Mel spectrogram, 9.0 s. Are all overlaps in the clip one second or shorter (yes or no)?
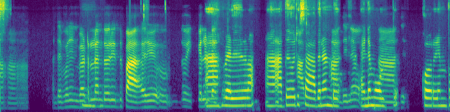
yes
